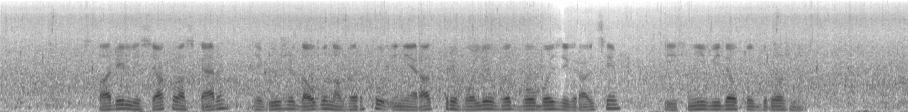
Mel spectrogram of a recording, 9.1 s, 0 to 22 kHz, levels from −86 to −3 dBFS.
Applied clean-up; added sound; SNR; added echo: none; Stream / Ocean; 6 dB; none.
